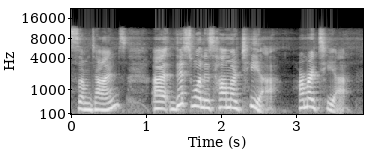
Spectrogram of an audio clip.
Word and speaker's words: hamartia: dramatic tragedy and they're a little tough to pronounce sometimes this one is hamartia armor tia it's known as your fatal flaw this trait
